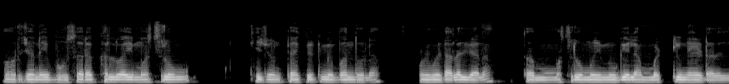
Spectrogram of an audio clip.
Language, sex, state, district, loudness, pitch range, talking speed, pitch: Bhojpuri, male, Uttar Pradesh, Gorakhpur, -18 LUFS, 110-115 Hz, 220 wpm, 110 Hz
